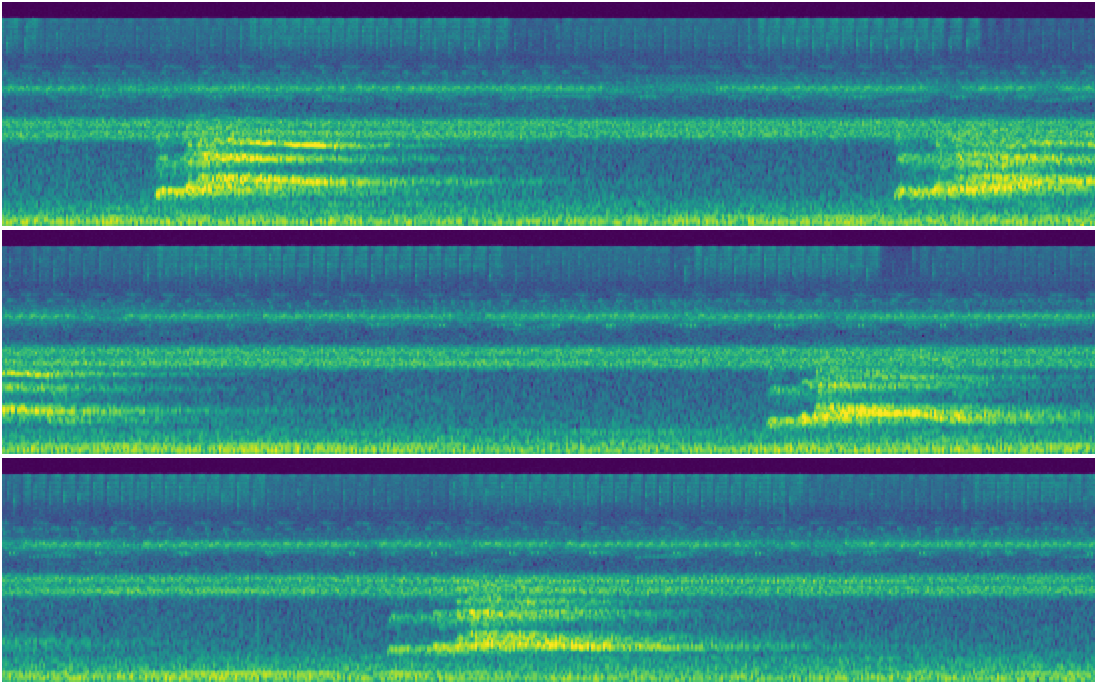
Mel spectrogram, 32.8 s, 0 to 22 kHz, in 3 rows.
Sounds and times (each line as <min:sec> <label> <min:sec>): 0:01.5 distant coyote 0:05.6
0:08.8 distant coyote 0:13.9
0:18.4 distant coyote 0:23.1
0:25.7 distant coyote 0:30.3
